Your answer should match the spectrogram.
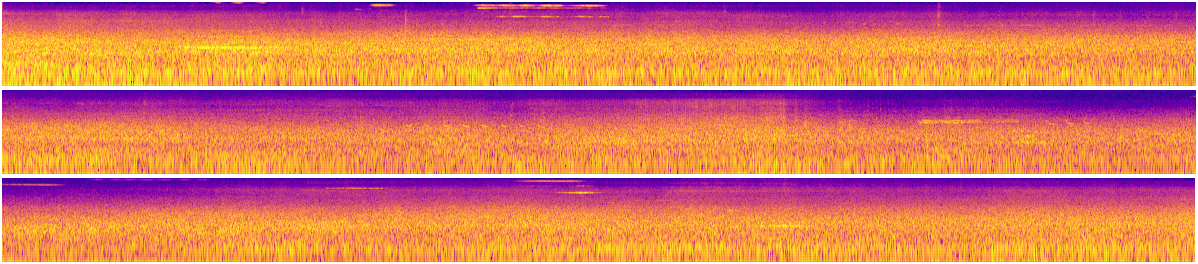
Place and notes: Kiryat Ono, Israel - Street, after noon, traffic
